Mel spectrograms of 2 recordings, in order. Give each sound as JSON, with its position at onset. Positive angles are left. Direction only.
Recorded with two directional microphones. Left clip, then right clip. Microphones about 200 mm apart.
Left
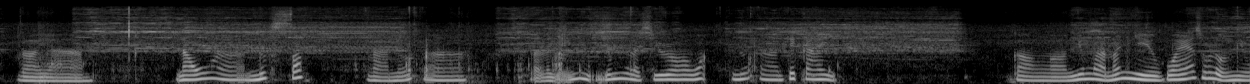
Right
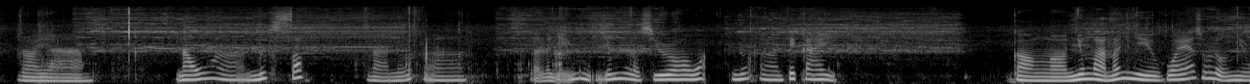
{"t": 0.2, "sound": "speech", "side_deg": -10}
{"t": 10.1, "sound": "speech", "side_deg": -25}
{"t": 11.1, "sound": "speech", "side_deg": 0}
